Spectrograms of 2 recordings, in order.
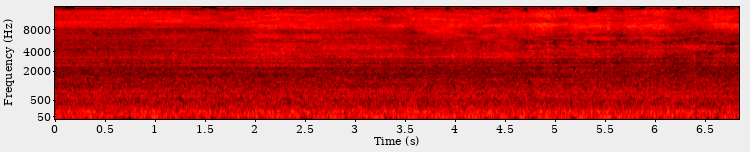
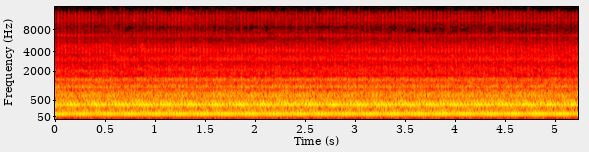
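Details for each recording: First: Robinair 134Z refrigerant recovery machine, compressor suspected faulty: filter drier fitting loosened with pliers; steady soft hiss of leftover Freon escaping, which the compressor had been unable to pull out. Refrigerant leak at loosened fitting. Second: Robinair 134Z refrigerant recovery machine under diagnosis for a suspected failed compressor, new filter drier fitted: output valve opened, unit switched on, pulling vapor at about 20 psi; steady even low hum, no knocking or surging. Normal operation.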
